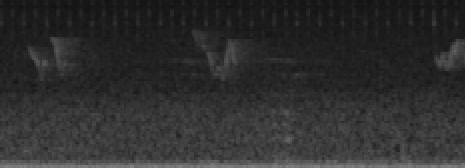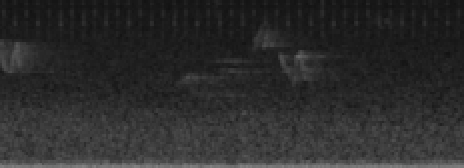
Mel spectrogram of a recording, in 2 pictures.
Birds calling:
Red-eyed Vireo (Vireo olivaceus)
Wood Thrush (Hylocichla mustelina)

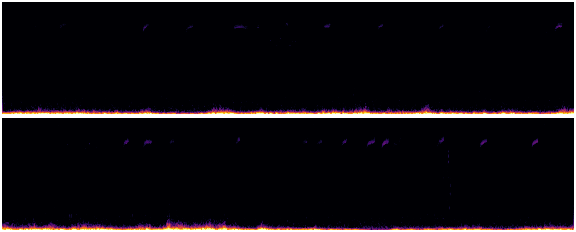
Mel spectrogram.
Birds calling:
White-crowned Sparrow (Zonotrichia leucophrys)
unidentified bird

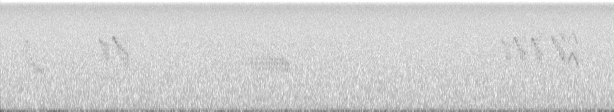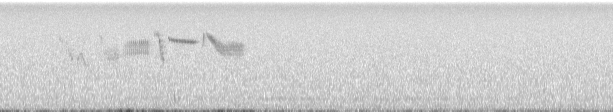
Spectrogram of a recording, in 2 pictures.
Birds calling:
Eurasian Skylark (Alauda arvensis)

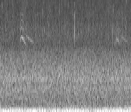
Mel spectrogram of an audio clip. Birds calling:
Yellow-bellied Sapsucker (Sphyrapicus varius)

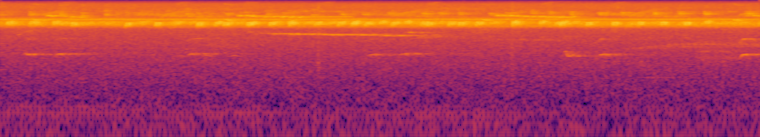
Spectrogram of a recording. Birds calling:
unidentified bird
Amazonian Grosbeak (Cyanoloxia rothschildii)
White-throated Toucan (Ramphastos tucanus)
Plumbeous Antbird (Myrmelastes hyperythrus)

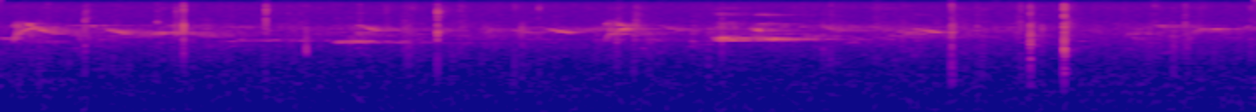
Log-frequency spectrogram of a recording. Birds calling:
Hawaii Amakihi (Chlorodrepanis virens)
Iiwi (Drepanis coccinea)

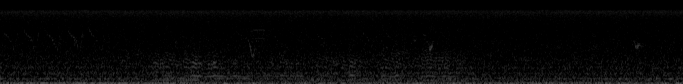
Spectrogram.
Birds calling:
Eurasian Skylark (Alauda arvensis)

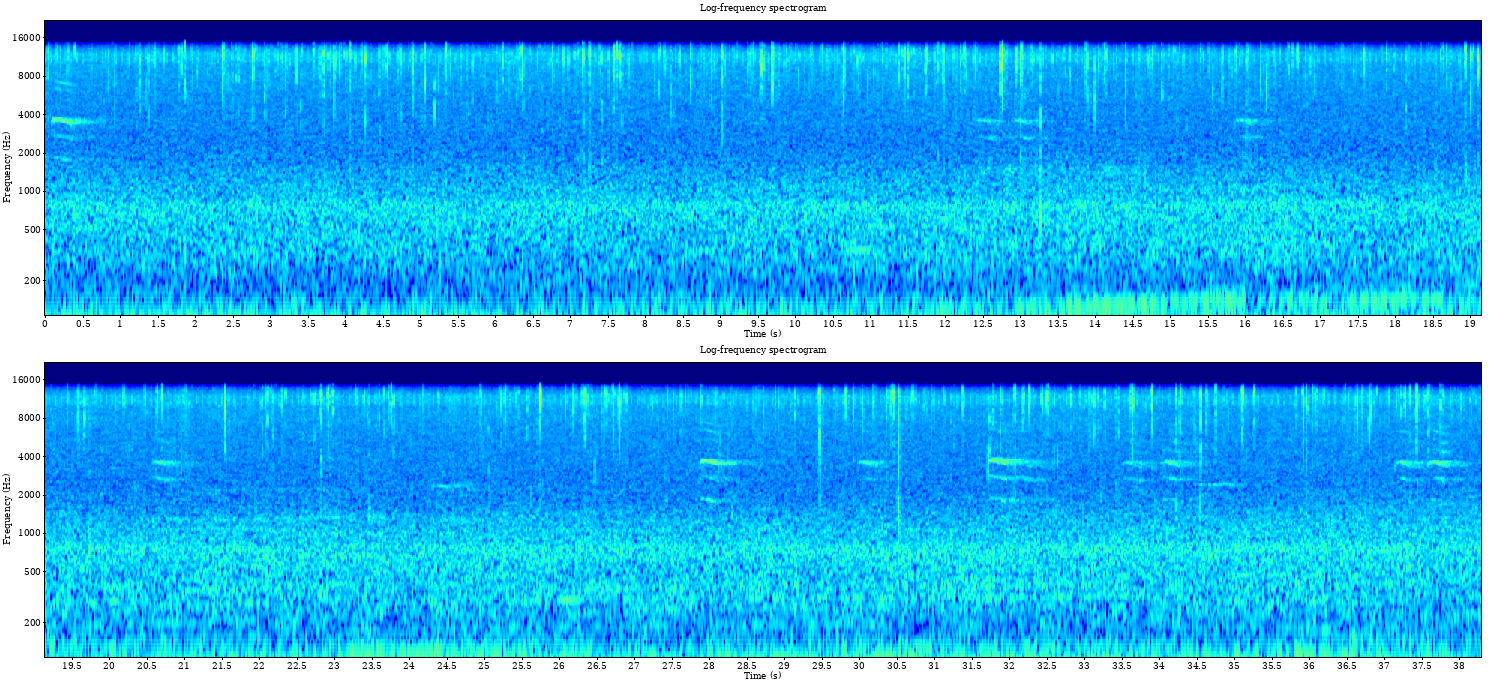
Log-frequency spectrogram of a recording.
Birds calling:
Blue Jay (Cyanocitta cristata)

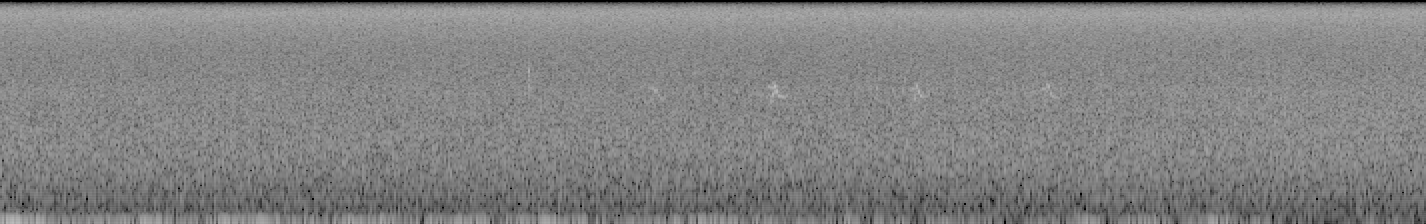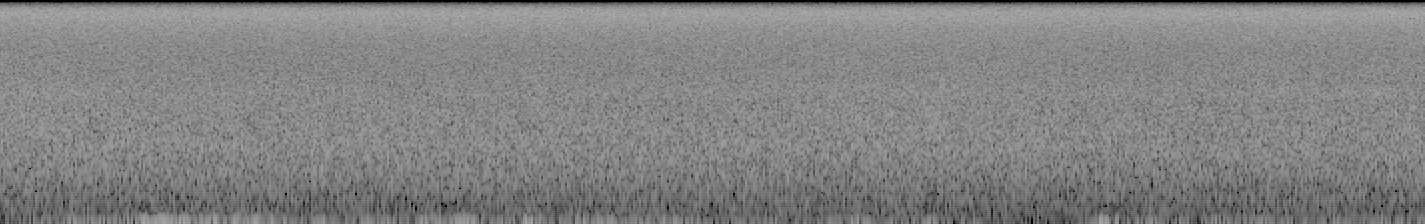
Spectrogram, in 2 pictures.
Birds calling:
Gray-crowned Rosy-Finch (Leucosticte tephrocotis)

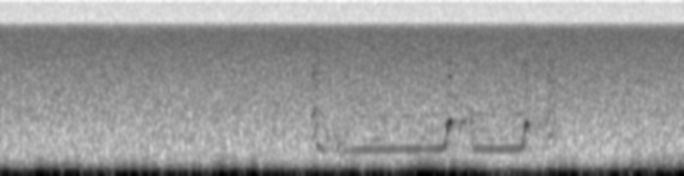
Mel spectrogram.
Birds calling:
Hawaiian Petrel (Pterodroma sandwichensis)

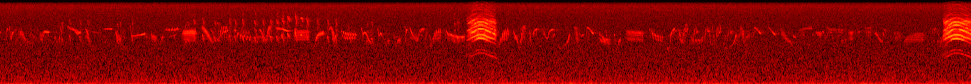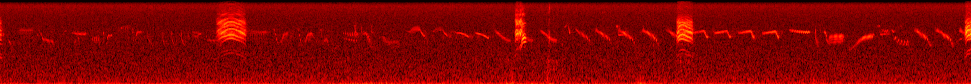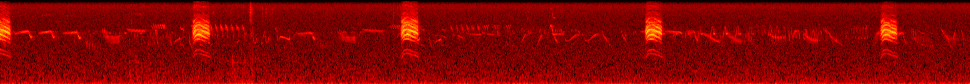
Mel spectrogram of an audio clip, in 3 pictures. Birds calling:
Hawaii Amakihi (Chlorodrepanis virens)
Warbling White-eye (Zosterops japonicus)
Eurasian Skylark (Alauda arvensis)

